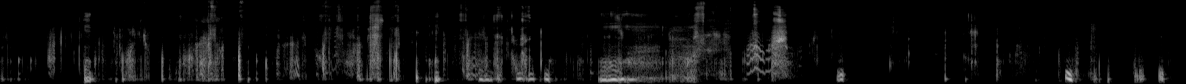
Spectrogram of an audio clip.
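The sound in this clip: Food being eaten, with many irregular bursts of crisp crunching and chewing separated by short pauses between bites.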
